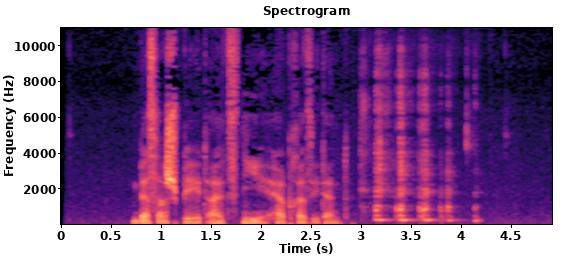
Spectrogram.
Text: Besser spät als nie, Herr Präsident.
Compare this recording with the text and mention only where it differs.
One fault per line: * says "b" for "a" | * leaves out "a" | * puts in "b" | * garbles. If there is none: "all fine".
all fine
